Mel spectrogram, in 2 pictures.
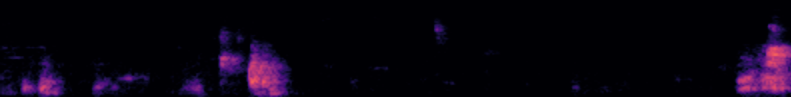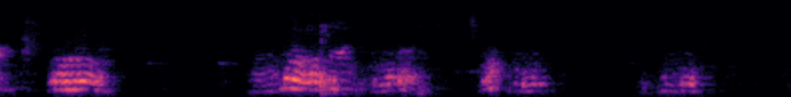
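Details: Blenheim Cavalier King Charles Spaniel puppies from a litter of five, born to Paris and Spike at New Year's, in an indoor puppy pen: short whimpers and yelps in scattered bursts, some rising squeaks, with quiet gaps between.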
